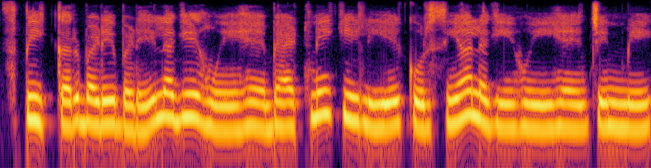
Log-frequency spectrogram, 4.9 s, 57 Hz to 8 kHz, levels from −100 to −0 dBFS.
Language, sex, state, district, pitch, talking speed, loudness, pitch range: Hindi, female, Chhattisgarh, Sukma, 195 Hz, 160 wpm, -12 LUFS, 190-225 Hz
